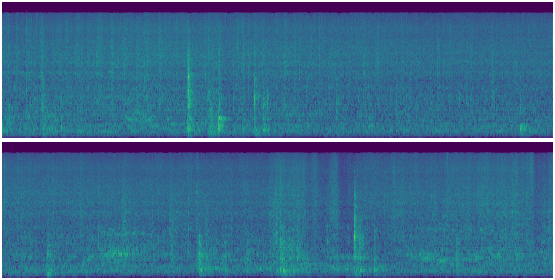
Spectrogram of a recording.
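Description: Rice sizzles steadily in a hot pan.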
